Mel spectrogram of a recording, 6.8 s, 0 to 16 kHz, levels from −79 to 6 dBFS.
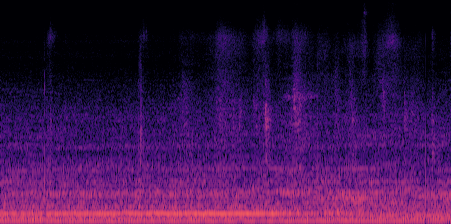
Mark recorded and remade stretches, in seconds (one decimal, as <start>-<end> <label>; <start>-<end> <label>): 0.0-0.5 recorded; 0.5-1.1 remade; 1.1-1.8 recorded; 1.8-3.1 remade; 3.1-6.8 recorded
